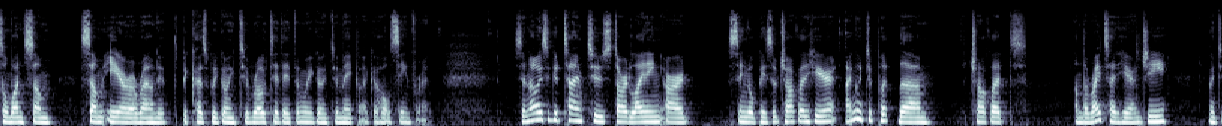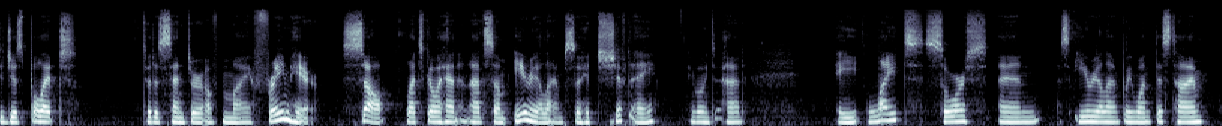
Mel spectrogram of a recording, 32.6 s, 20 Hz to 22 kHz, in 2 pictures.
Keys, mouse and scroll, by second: 5.8 middle click, 7.1 click, 8.6 Delete, 9.7 middle click, 11.1 click, 15.1 g, 20.7 g, 21.2 middle click, 22.2 middle click, 24.5 shift+a.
